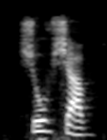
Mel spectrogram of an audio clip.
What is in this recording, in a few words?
"сюв-сяв", Komi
